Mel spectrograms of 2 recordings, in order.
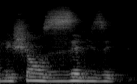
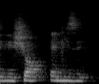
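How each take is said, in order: First: A z sound links Champs to Élysées. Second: No z sound links Champs to Élysées. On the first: The speaker calls it right. "You're saying les Champs-Élysées" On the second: The speaker calls it wrong. "you don't say les Champs-Élysées"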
